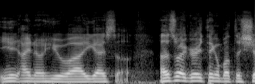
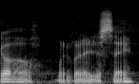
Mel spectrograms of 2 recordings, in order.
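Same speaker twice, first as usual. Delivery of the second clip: softer, lower embarrassed aside; worried aside; 4 semitones lower, 8 dB quieter than usual. Retold or imitated. Realizing he said something strange, much softer. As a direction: mutter the regret to yourself.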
